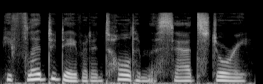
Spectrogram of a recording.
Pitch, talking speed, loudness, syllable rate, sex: 185 Hz, 230 wpm, -17 LUFS, 4.9 syllables/s, female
